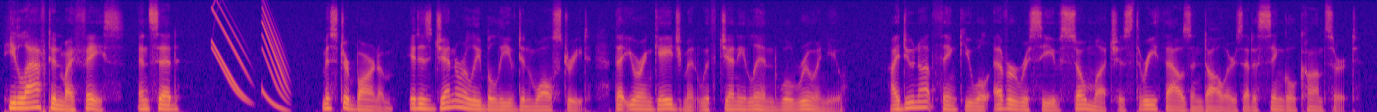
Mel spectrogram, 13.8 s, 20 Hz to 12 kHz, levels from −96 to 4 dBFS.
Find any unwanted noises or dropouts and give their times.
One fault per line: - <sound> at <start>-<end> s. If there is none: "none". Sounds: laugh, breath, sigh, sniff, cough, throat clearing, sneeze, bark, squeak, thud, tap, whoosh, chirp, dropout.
- chirp at 2.1-2.9 s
